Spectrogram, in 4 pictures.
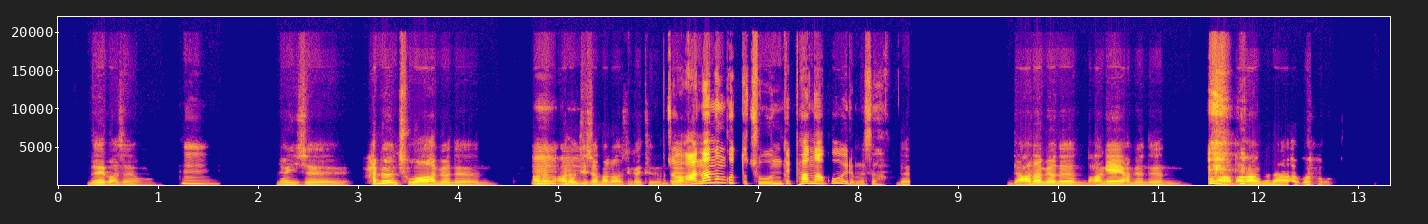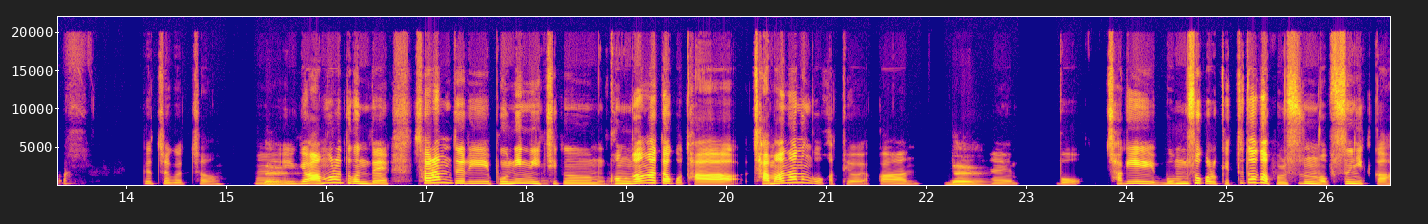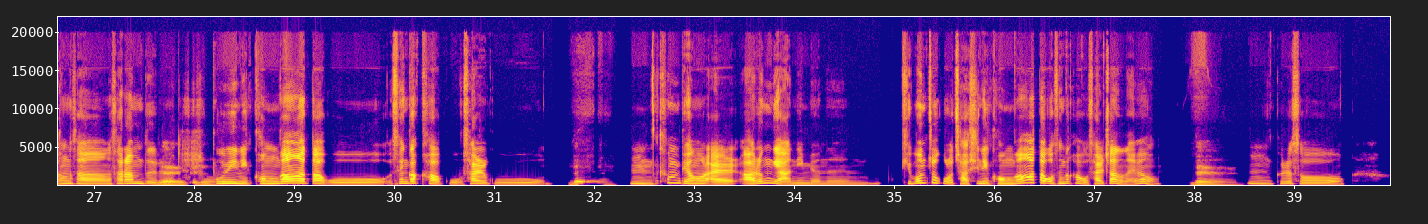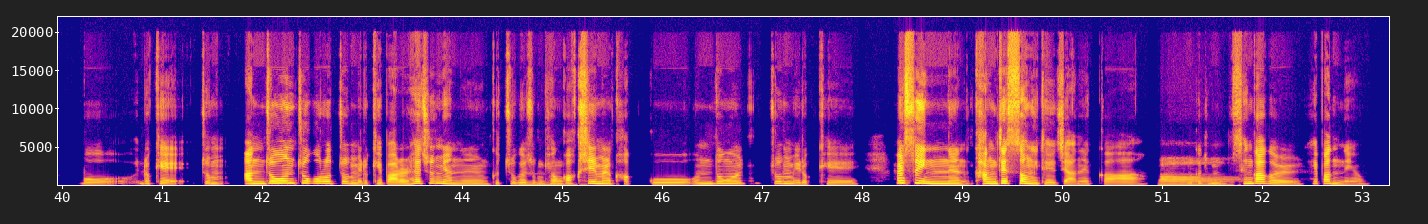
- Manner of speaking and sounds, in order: laugh; laughing while speaking: "하고"; laugh
- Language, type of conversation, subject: Korean, unstructured, 운동을 억지로 시키는 것이 옳을까요?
